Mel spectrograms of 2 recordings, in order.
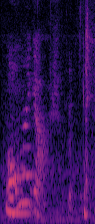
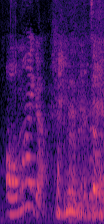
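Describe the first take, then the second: First: Slow drawn-out oh my gosh; a lightly voiced David, stretched slow; David imitation. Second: Laughing. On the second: Retold or imitated. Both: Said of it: "that's my David imitation".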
